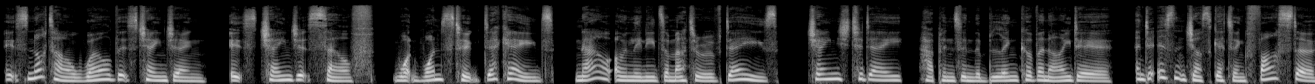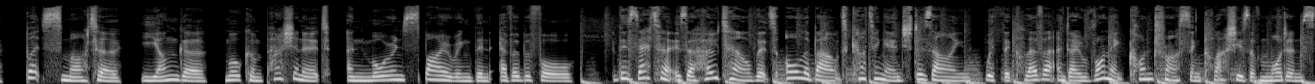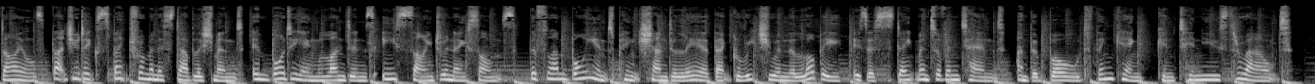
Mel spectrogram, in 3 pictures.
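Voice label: english narrative, female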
